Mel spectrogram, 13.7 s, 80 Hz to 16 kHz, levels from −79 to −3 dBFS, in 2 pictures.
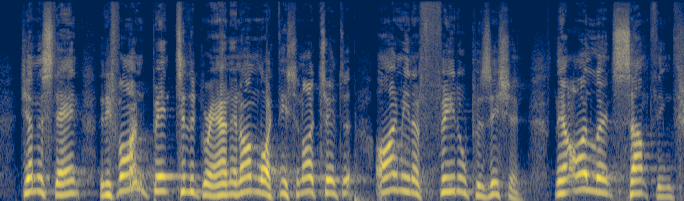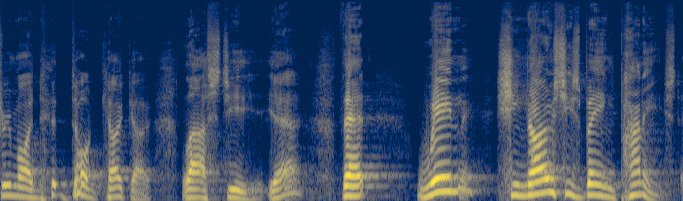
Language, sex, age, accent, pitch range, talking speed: English, male, 50-69, Australian, 140-215 Hz, 180 wpm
